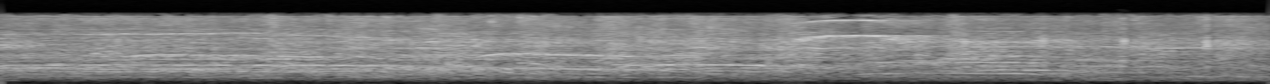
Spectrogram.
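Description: A large crowd whistles and boos in disapproval, a loud, continuous din that never lets up, with shrill whistles piercing through near the middle.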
